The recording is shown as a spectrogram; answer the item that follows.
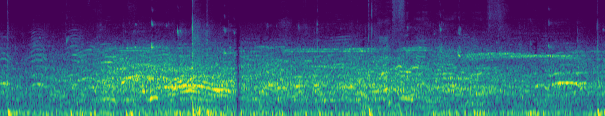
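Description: Volleyball rally in play: the ball is struck several times in a few seconds as it is dug, set and hit, each contact a short sharp slap, over the continuous chatter and calls of players and spectators.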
